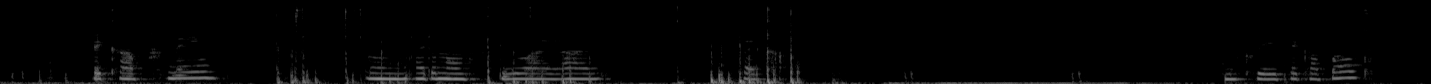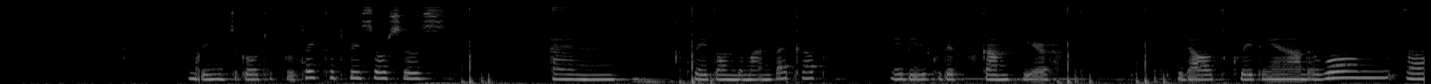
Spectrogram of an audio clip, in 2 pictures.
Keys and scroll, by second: 12.2 Tab, 16.3 Tab, 19.2 Tab, 21.3 Tab, 25.2 Tab, 28.5 Tab.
